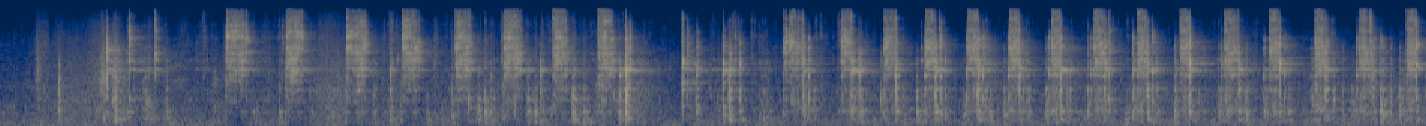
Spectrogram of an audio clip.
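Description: Ratchet wrench clicking in quick repeated strokes, speeding up to about two a second, as a nut is run off a bolt at an exhaust pipe joint.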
